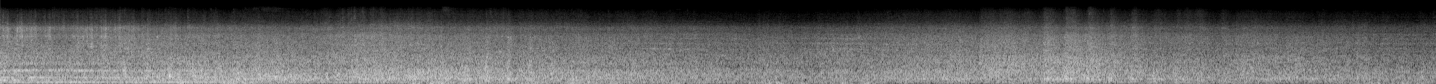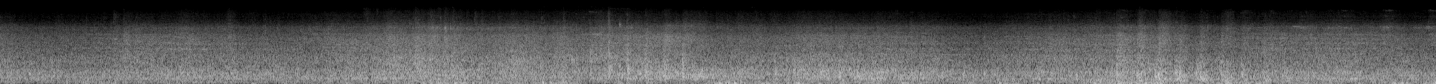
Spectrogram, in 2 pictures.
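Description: Freight train of autorack cars rolling past close by: a steady rumble of wheels on rail with clickety-clack over the joints.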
